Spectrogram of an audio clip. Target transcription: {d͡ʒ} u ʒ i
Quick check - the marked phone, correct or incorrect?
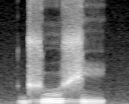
correct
